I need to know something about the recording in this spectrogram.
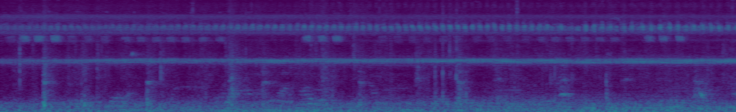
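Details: Evening cricket chorus in a quiet countryside village: an unbroken high-pitched buzzing trill, with rapid beaded chirp series dropping in and out, over a dull low rumble.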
